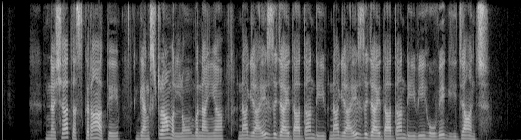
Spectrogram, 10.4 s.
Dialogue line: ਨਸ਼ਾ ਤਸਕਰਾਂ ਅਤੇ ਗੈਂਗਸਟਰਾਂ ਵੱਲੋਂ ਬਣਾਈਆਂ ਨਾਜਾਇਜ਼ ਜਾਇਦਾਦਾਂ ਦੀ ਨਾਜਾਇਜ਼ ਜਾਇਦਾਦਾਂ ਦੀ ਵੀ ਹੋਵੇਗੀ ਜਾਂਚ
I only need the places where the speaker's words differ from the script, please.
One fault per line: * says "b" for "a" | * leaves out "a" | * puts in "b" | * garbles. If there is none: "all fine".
all fine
